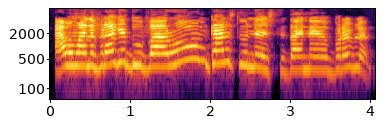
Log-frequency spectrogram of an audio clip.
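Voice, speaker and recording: A woman from Ethiopia on a video call, speaking halting broken German and repeating words. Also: very high voice, expressive, sharp tone. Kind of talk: casual video-call chat. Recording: dull lo-fi video-call audio.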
